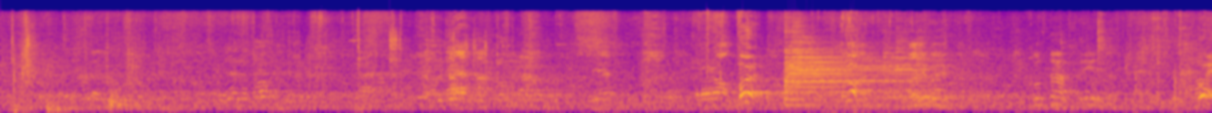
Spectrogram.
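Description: A man speaks loudly and firmly in a large echoing hall.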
